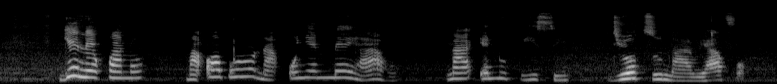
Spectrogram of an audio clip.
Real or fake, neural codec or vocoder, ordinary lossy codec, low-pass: real; none; none; none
